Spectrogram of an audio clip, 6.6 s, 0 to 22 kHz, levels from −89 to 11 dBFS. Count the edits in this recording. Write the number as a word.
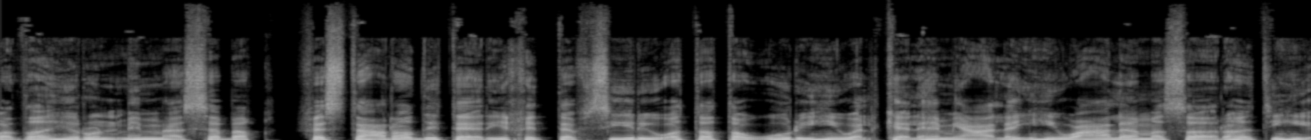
one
